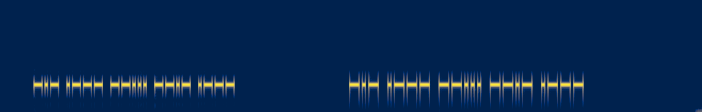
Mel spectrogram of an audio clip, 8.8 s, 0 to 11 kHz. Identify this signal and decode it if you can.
Morse code, heard as a keyed tone, about 38 wpm, 700 Hz. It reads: KJ7QJ KJ7QJ
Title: Speed Racing - USA Call Signs 30wpm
